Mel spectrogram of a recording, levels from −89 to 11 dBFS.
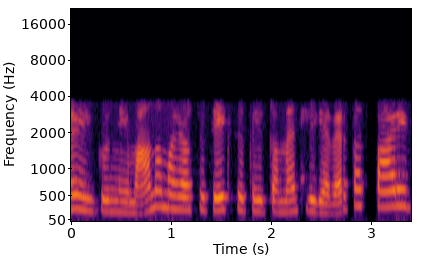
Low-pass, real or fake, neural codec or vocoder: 3.6 kHz; real; none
